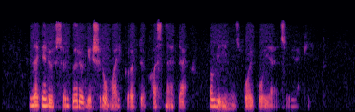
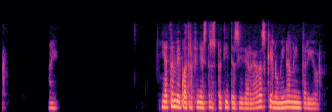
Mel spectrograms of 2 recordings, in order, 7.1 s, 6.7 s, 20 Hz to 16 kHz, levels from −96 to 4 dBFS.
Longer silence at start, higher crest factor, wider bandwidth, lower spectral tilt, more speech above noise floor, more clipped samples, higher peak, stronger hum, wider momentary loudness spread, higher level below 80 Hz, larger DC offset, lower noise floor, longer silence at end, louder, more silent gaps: second, 0.6 s vs 1 s; about the same, 20 dB vs 20 dB; about the same, 7.8 kHz vs 7.8 kHz; second, -4.5 dB/octave vs -7 dB/octave; second, 49 dB vs over 72 dB; neither; second, -10 dBFS vs -2 dBFS; neither; about the same, 14 LU vs 15 LU; second, -72 dBFS vs -60 dBFS; neither; second, -78 dBFS vs under -90 dBFS; first, 1.2 s vs 0.3 s; second, -30 LUFS vs -19 LUFS; second, none vs 1.95-1.99 s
